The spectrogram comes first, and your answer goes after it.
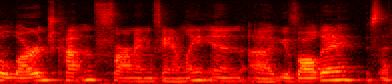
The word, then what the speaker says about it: Uvalde: They were a part of a large cotton farming family in Uvalde. Is that how you say it? Uvalde.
